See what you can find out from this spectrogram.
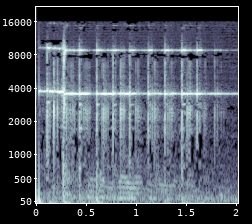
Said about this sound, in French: L'on sonne à la porte d'entrée.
